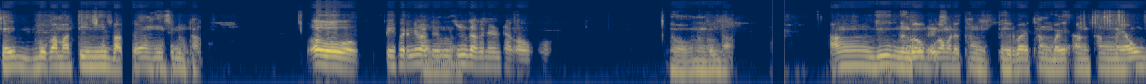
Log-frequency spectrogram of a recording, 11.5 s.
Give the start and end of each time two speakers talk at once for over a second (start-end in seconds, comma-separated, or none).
none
